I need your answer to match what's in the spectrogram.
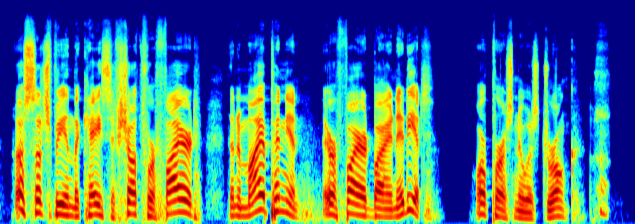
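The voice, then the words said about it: Badly done put-on Irish brogue. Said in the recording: “I'm sure that's a slaughtered accent. ... It's a slaughtered brogue.”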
